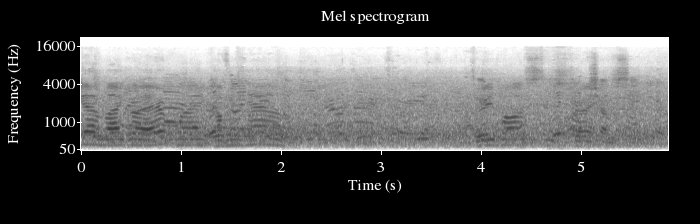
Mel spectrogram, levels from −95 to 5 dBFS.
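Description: No technical faults are audible anywhere in the audio.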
